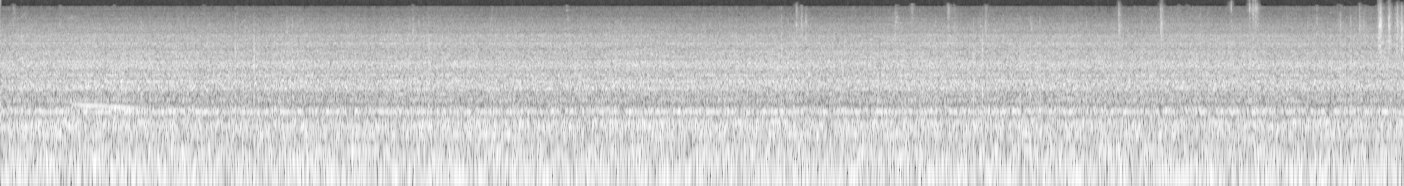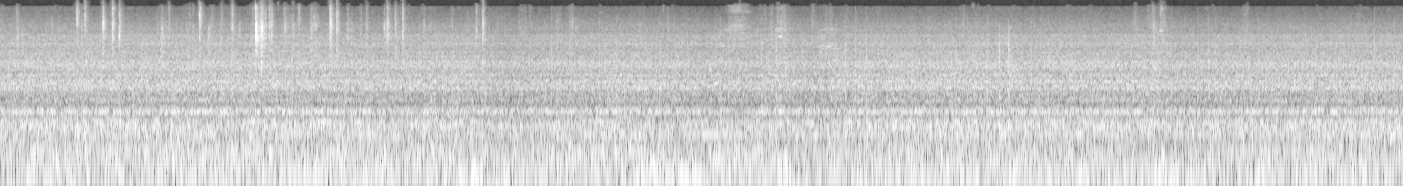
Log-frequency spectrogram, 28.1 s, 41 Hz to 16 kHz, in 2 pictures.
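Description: Steady cabin drone of an Airbus A220-300's Pratt & Whitney PW1500G geared turbofans running at low power on the ground before takeoff, heard inside the cabin, with a steady hum through it. A few faint ticks come about halfway through.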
